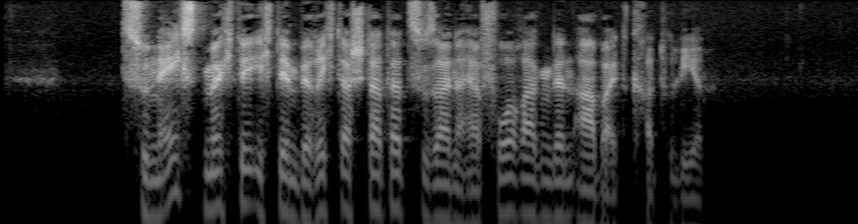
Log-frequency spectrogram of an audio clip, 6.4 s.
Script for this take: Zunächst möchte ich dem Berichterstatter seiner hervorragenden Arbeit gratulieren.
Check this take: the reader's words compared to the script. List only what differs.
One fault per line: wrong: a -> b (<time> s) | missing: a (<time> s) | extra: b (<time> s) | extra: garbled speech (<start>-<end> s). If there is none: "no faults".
extra: zu (3.0 s)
